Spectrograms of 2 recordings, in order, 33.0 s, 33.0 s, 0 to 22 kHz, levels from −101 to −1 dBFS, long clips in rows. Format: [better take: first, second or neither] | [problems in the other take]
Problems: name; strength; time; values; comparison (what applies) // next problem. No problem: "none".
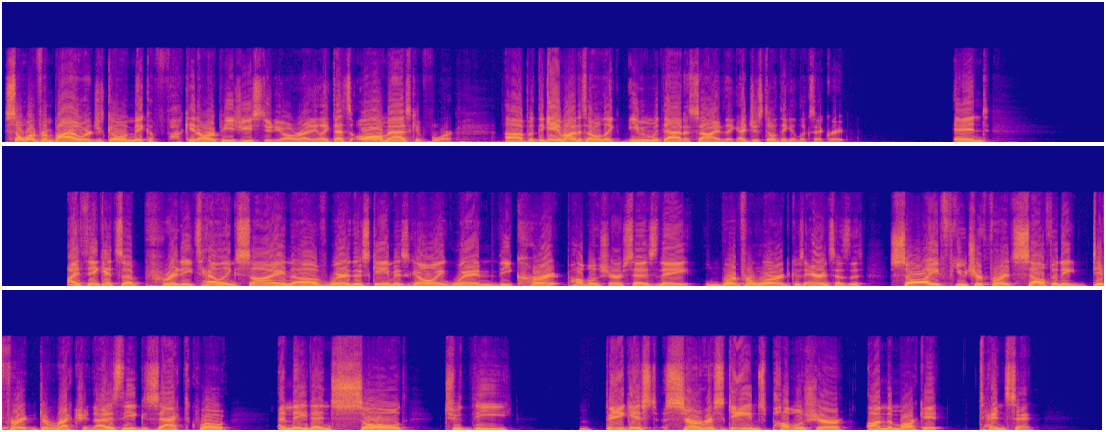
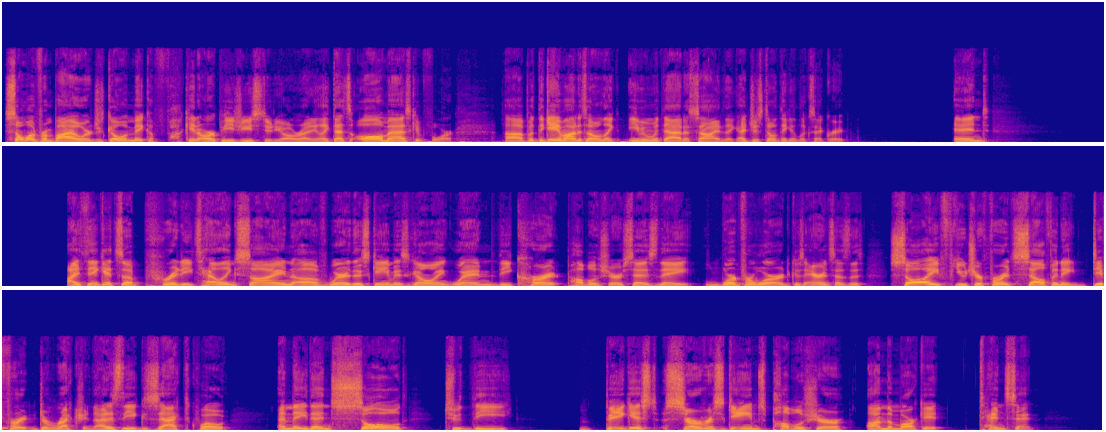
second | distortion; slight; 10 dB below the speech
